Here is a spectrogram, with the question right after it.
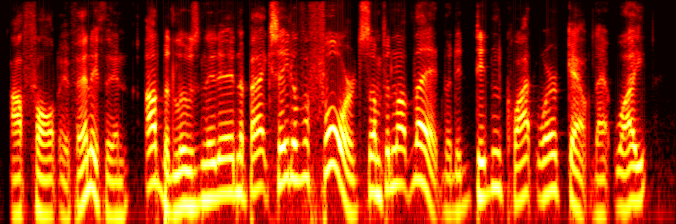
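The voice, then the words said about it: Put-on Southern US accent. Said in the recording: “accent. I'll channel my inner southern Georgia ... You have to do the accent ... He's just a stereotypical southerner.”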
